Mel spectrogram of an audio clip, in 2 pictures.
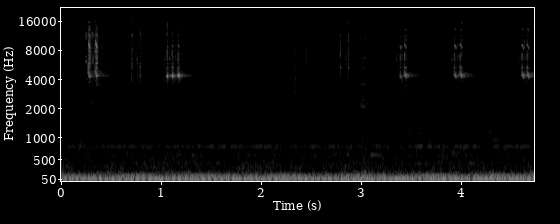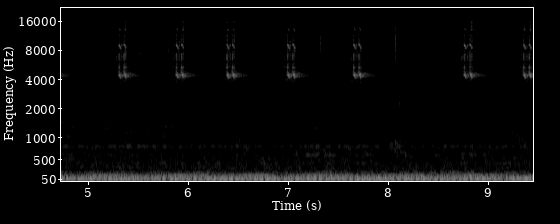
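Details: Crickets chirping in a fairly even series of sharp high pulses, about one and a half per second, set against loud continuous low droning background noise.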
